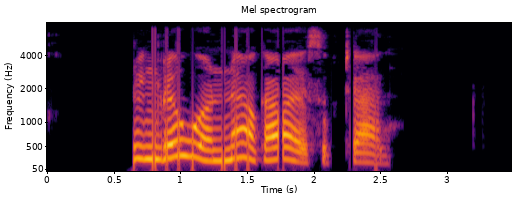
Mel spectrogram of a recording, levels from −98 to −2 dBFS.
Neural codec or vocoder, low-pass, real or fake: none; 7.2 kHz; real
